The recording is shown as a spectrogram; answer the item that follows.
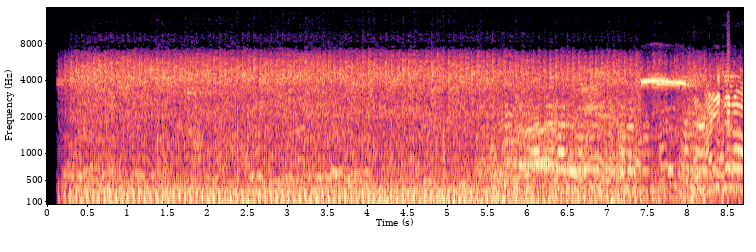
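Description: An engine runs steadily close by with a fast, even pulse, under the voices and shouts of a crowd. Near the end a whistle gives one short, high blast.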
